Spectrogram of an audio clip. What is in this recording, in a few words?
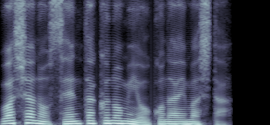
man; recaius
